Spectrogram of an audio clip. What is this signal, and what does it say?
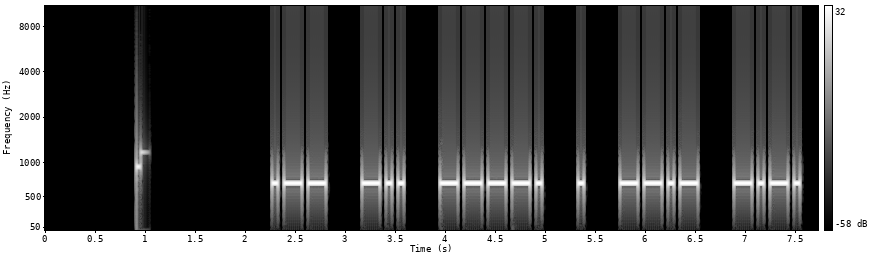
Morse code, heard as a keyed tone, about 20 wpm, spaced as for 14 wpm, 700 Hz. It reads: WD9EQC
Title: USA Call Signs - 6 Characters - 2x Character Spacing - 20wpm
